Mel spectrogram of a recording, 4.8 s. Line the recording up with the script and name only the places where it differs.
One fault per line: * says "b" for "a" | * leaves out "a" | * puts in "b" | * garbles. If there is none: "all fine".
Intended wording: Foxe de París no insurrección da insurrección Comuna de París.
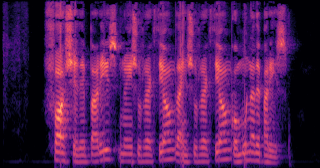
all fine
